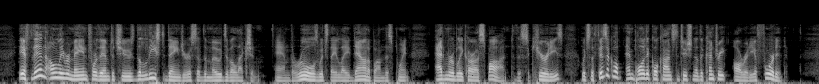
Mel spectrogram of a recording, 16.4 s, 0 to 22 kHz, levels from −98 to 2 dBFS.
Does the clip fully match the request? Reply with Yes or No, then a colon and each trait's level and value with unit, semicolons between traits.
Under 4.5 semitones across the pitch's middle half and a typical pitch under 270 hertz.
No: wide, 5.5 semitones; low, 135 Hz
